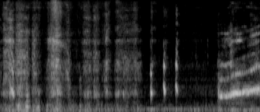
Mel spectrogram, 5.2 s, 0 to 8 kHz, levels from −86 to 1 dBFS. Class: remade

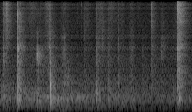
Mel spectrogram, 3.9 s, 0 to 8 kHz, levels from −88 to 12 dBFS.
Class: remade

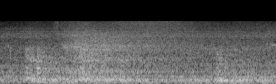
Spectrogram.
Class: recorded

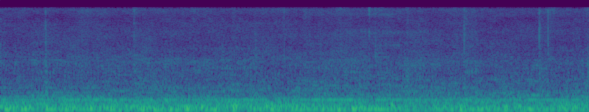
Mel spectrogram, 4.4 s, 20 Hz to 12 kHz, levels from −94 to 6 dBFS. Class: remade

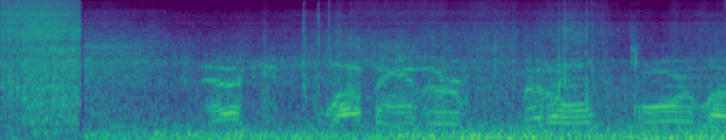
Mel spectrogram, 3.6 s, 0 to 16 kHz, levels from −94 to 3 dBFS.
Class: remade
